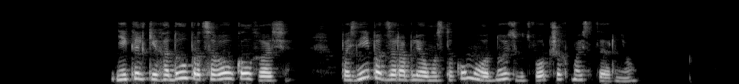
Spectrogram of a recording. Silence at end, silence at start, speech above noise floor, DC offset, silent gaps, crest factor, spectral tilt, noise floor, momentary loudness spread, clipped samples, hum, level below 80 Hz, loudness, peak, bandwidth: 1.05 s; 1.15 s; over 75 dB; under 0.1%; none; 16 dB; -6 dB/octave; under -90 dBFS; 10 LU; under 0.1%; none; -62 dBFS; -16 LUFS; 0 dBFS; 8 kHz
